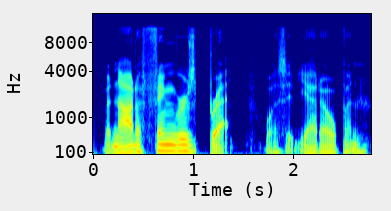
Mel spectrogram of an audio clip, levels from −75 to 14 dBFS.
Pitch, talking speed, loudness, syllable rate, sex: 105 Hz, 195 wpm, -19 LUFS, 4.9 syllables/s, male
